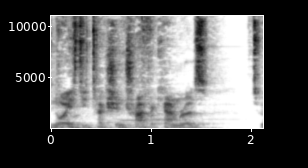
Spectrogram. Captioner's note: computer notification sounds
